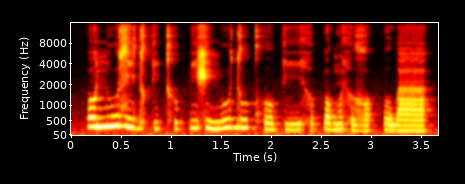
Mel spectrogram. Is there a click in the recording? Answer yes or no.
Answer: no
